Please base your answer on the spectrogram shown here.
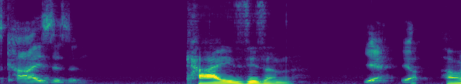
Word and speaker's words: Ky Zizan: that I have first is how do you pronounce the your name oh it's Kai zzen Kai zzen yeah yeah all right that is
